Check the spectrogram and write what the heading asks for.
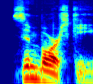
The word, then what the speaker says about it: Szymborski: All right, so Dan Szymborski. I believe I got the name right. I believe I got the pronunciation right.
